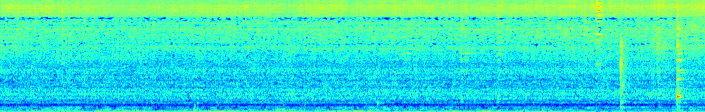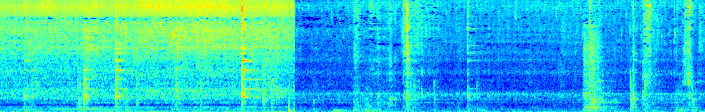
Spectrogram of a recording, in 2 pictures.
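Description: Chopped tomatoes and onions sizzling as they fry in an aluminium pot, stirred with a steel ladle that clinks sharply against the pot several times. The sizzle cuts off suddenly about two-thirds through, leaving a few quieter clinks and knocks of the ladle.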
